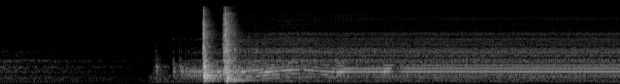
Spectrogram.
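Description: Near silence, then sharp mechanical clicks of a VCR-style tape mechanism about two seconds in. A wobbling tone follows and settles into a steady hum.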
